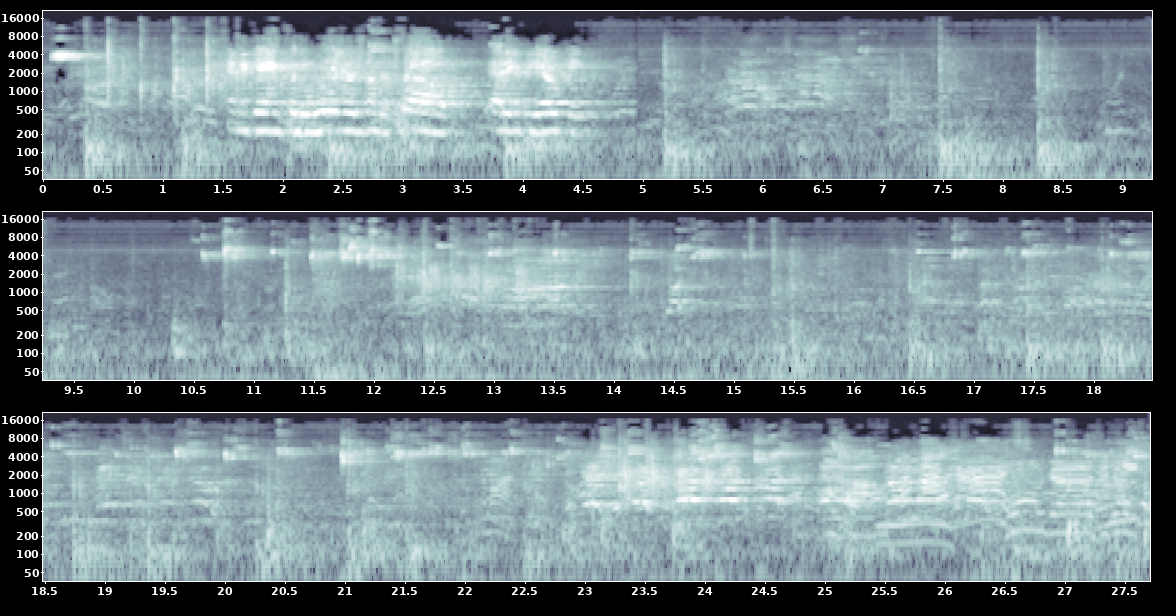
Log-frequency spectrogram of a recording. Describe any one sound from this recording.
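Spectators in a large echoing gym talk and shout.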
